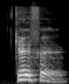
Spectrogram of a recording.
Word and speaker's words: Kayfabe: Kayfabe, yes, that's Kayfabe, the name of the book.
